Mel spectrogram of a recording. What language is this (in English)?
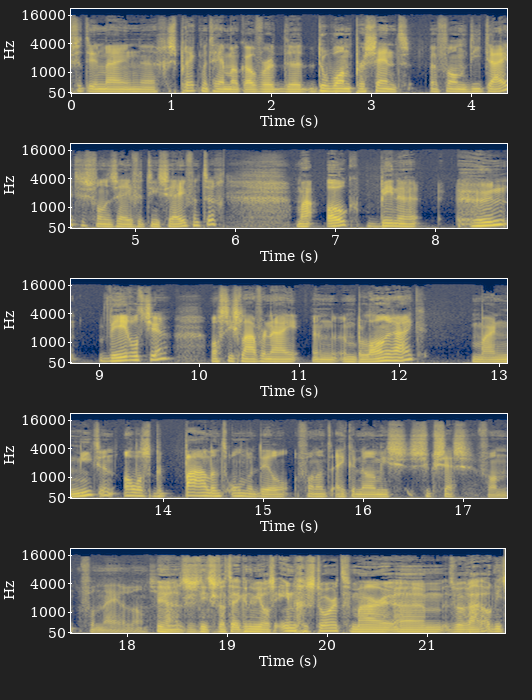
Dutch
